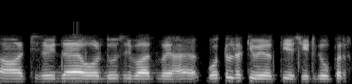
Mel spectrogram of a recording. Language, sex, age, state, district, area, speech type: Hindi, male, 18-30, Rajasthan, Nagaur, urban, conversation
